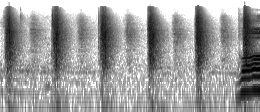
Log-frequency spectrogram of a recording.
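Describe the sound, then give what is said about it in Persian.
Rhythmic chest beating at a Shia mourning ritual: sharp, loud slaps in a steady pattern, with strong and softer strikes alternating about twice a second. A voice comes in at the very end. “گریه کنه گریه کنن سینه زن آسینه بزن.”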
